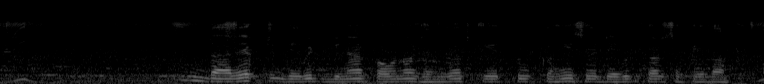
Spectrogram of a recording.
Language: Bhojpuri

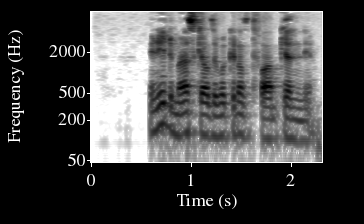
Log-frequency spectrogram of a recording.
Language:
Kabyle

